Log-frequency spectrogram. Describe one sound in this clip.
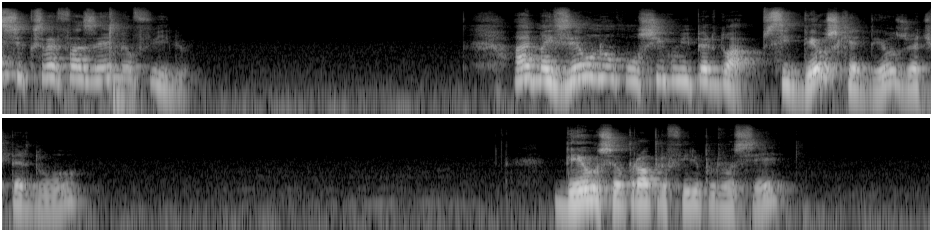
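A young man speaks calmly and close up, in short bursts with pauses.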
